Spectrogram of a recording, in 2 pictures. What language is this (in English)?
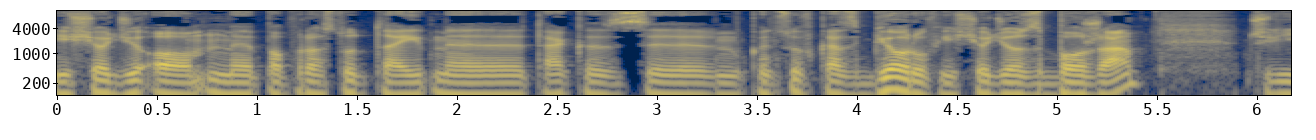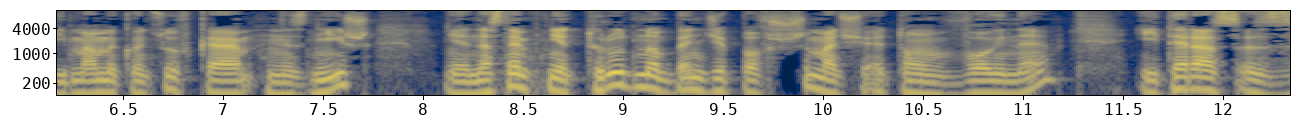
Polish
